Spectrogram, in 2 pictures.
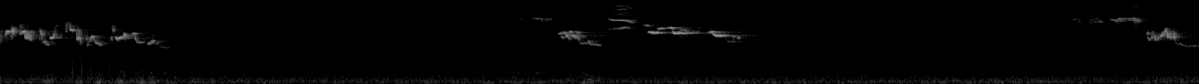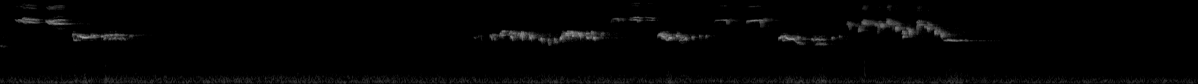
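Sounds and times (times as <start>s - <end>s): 
wren singing: 0.0s - 1.8s, 10.7s - 13.6s, 16.7s - 21.9s.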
